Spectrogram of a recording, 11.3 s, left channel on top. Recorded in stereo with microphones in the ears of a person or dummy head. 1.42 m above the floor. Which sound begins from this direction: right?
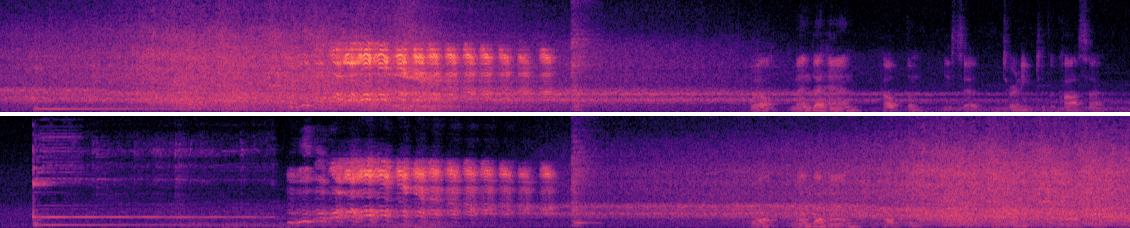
A bell, at 0.3 s.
